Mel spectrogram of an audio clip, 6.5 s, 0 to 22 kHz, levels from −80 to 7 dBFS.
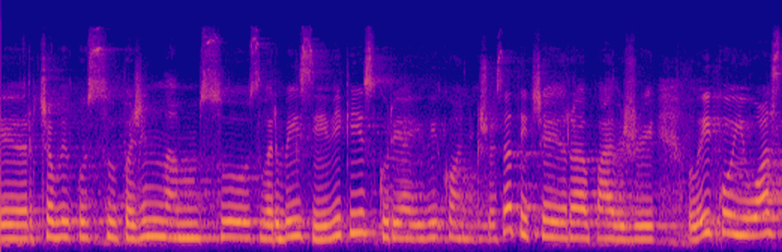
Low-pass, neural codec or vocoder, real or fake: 14.4 kHz; none; real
